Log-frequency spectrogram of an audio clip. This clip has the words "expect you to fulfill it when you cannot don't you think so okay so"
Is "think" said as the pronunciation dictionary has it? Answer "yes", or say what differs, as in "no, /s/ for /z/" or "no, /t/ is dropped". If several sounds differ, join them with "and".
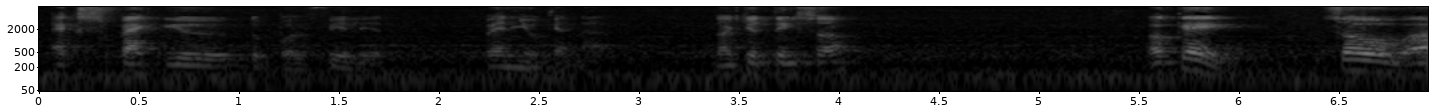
no, /t/ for /θ/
